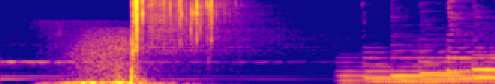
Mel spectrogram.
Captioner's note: shattering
